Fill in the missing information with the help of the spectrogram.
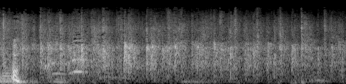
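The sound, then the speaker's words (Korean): An audience applauds steadily to welcome a guest, many hands clapping in a dense, continuous patter that holds fairly even loudness throughout, with a brief low vocal sound at the very start. “자, 박수로 아, 맞이해주세요.”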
